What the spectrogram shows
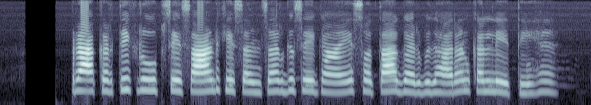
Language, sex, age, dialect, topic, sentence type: Hindi, female, 18-24, Marwari Dhudhari, agriculture, statement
